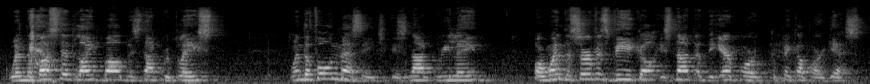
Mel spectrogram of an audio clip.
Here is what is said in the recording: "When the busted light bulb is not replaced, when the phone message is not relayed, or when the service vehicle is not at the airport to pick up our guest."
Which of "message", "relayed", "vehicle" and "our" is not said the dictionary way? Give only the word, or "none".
none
